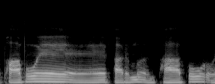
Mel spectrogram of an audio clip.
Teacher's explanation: 한국 사람들 대체로 첫 번째 비읍과 두 번째 비읍이 같다고 생각하지만 실제로 발음되는 음성은 서로 다르다. 두 번째 비읍은 모음 사이에서 유성음으로 실현되는 것이다. 유성음으로 실현된다는 말은 그냥 울림 소리로 바뀐다.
